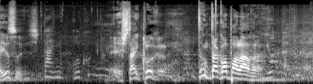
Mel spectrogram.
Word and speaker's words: Jutta Steinbrück: Senhora Juta, eu estava aqui querendo saber como é que eu pronuncio aqui agora. Juta, e o sobrenome? Steinbrück. É isso? Steinbrück.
